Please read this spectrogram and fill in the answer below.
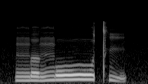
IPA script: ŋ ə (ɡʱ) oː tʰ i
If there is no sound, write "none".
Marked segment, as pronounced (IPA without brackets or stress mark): ŋ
